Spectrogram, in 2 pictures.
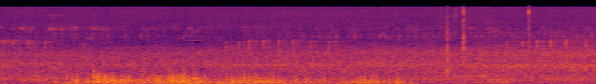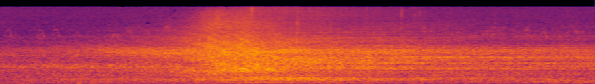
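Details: Low engine rumble and a passing vehicle swelling past outdoors, with no animal calls heard.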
